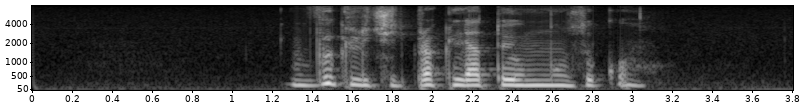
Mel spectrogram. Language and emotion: Russian, angry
